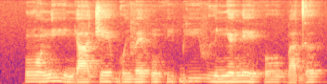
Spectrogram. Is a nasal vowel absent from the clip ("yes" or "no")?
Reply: no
